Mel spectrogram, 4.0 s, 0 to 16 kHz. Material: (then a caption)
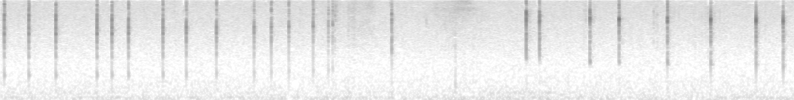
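Plastic. A medium-size solid black plastic hair comb with fine and coarse teeth is held in both hands and flexed while long nails and fingertips strum and scratch along its teeth. About 22 sharp, bright ticks and clicks sound in quick, uneven succession over a quiet low hiss, each dying away almost at once.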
